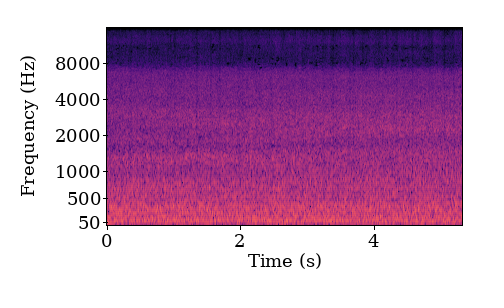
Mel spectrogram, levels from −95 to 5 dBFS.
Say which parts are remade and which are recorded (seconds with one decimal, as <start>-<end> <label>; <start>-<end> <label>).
0.0-5.3 recorded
